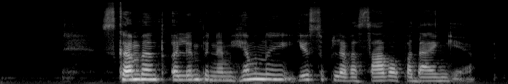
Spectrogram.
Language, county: Lithuanian, Vilnius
